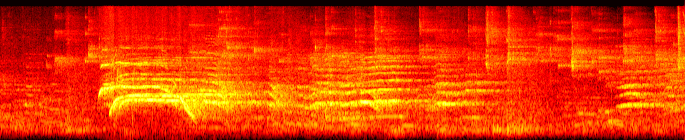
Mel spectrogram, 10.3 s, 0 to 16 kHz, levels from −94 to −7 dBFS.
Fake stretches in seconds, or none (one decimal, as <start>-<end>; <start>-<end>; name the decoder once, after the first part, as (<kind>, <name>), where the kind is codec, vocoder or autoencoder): none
